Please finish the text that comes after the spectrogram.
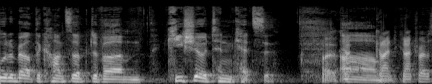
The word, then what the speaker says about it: Kishōtenketsu: But a lot of times in Japanese, when you have the SU at the end, the U is kind of like semi-silent, so it almost comes across more like Kishōtenketsu, kind of like desu. You know, it's not pronounced desu most of the time, it's just pronounced des.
